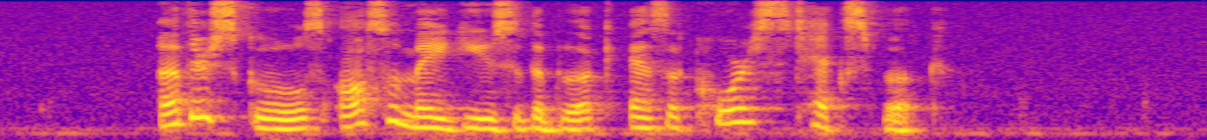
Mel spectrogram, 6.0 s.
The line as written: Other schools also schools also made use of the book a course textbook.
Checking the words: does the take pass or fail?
fail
